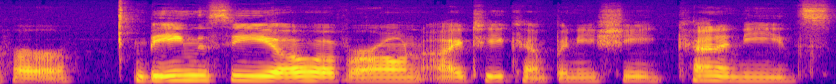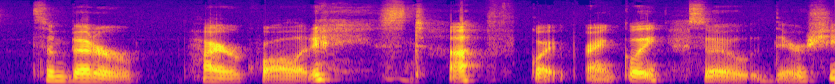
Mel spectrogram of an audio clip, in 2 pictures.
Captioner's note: chuckles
